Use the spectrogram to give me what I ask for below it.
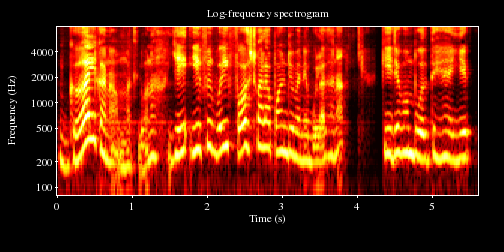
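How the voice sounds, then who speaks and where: A woman's voice: a little high, normal speed, gravelly, mellow. A woman in her thirties, a mother giving parenting advice to camera in an earnest, explaining way, switching between Hindi and English, on a clip-on mic. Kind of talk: casual advice talk to camera. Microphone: lavalier mic.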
